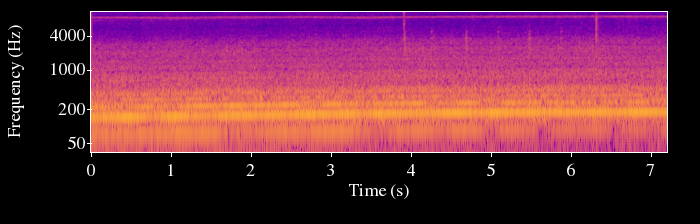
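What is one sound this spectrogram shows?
A truck engine drones steadily while driving.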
